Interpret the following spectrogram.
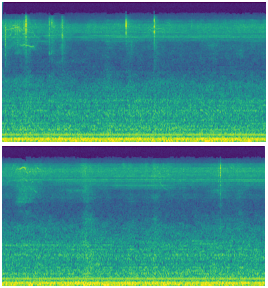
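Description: Steady low background hum that does not change, with a few faint small clicks from fingers handling the small metal parts of the compressor's pump assembly.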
